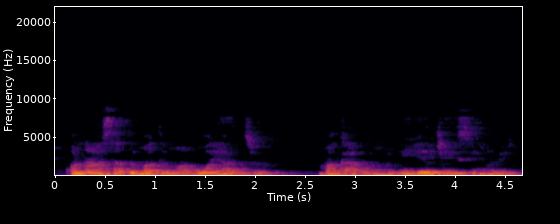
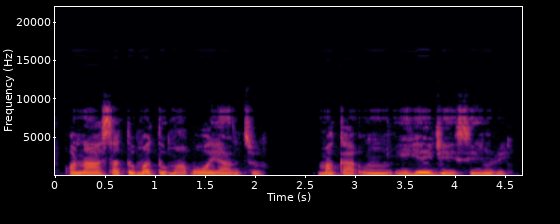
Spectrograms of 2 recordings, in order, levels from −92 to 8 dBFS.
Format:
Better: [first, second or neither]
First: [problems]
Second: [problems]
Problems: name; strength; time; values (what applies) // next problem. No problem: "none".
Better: second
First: room echo; dies away in 0.9 s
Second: none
